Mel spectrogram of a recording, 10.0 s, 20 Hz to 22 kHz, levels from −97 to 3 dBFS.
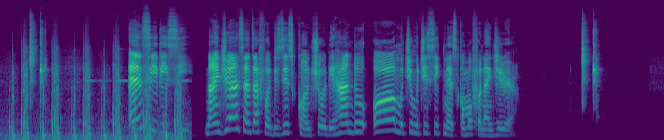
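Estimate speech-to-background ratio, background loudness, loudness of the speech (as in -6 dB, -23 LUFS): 17.5 dB, -47.0 LUFS, -29.5 LUFS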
